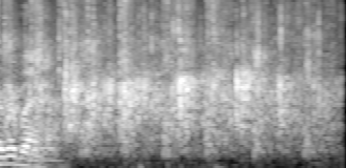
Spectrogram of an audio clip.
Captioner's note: audience applauding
